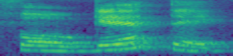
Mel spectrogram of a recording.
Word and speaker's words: foguete: não né correto é foguete g quer tem a letra g u e é mas não sai a letra o som da letra u blog é como se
